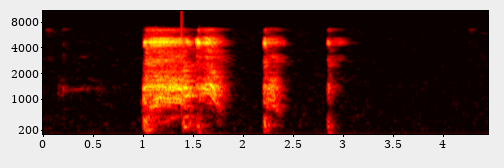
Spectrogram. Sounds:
Cough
